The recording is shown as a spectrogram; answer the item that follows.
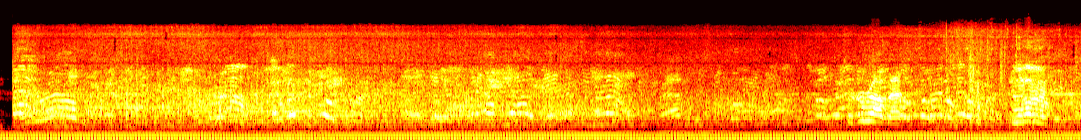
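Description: Several voices talking and calling out, with a steady low hum beneath, recorded on a police body camera.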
